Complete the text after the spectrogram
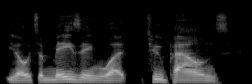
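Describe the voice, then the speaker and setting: A man's voice: on the low side, steady tone, unhurried, no room sound, clean studio sound. A man hosting a casual interview, talking in an enthusiastic, rambling way and heaping praise on his guest. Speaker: podcast host.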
